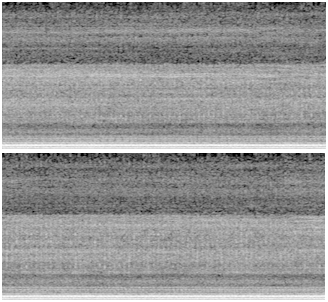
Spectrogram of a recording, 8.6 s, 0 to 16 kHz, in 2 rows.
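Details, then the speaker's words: Tractor on PTO dyno under load, ~500 RPM PTO, pulling 35 hp (rated ~36); steady loud drone with slightly uneven beat and faint occasional miss, still to be checked; exhaust manifold cracked, previously JB-welded. "Sounds like it got a little bit of a miss. Have to check into that."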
